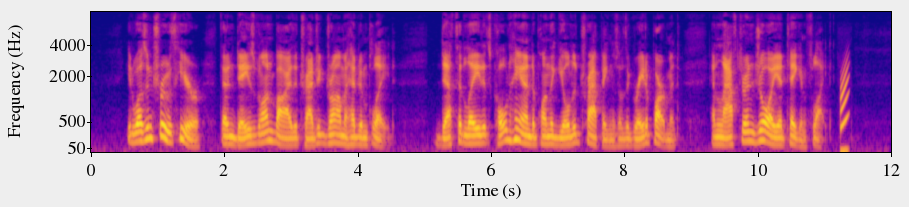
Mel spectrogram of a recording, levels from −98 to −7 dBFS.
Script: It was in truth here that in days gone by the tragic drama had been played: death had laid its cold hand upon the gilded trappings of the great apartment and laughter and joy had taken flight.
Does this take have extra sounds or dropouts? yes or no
yes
